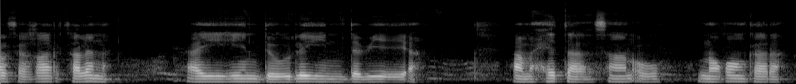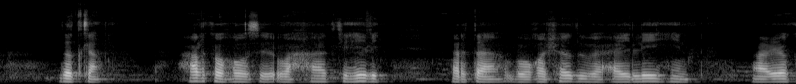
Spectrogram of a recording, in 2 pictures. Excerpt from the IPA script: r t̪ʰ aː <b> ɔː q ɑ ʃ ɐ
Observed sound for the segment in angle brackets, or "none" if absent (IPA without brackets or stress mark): b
